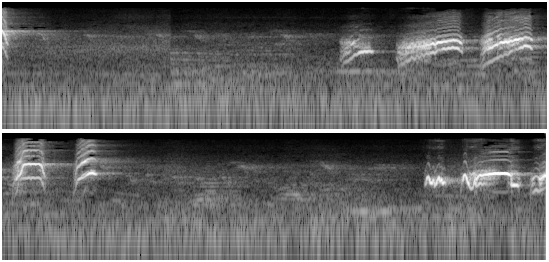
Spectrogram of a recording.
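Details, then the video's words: White-rumped shama singing a few loud, sharp rising and falling whistles after a quiet start, then a final burst of buzzy chattering notes. "PANCINGAN EMOSI MURAI BATU PEMALAS MATERI PEDES TEMBAKAN RAPET"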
